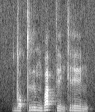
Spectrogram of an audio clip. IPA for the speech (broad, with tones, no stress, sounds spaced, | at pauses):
d ɔ˨˩ ʔ t r ɯ˧ ŋ b a˥˩ p̚ k e˩˦ n k r e˧ n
